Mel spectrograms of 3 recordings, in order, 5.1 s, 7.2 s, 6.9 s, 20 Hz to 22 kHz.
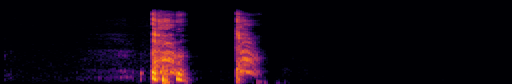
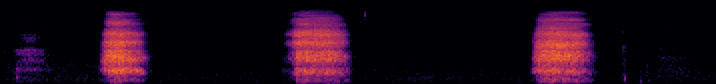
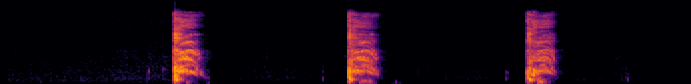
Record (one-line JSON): {"cough_length": "5.1 s", "cough_amplitude": 29044, "cough_signal_mean_std_ratio": 0.21, "exhalation_length": "7.2 s", "exhalation_amplitude": 9298, "exhalation_signal_mean_std_ratio": 0.36, "three_cough_length": "6.9 s", "three_cough_amplitude": 30249, "three_cough_signal_mean_std_ratio": 0.24, "survey_phase": "beta (2021-08-13 to 2022-03-07)", "age": "45-64", "gender": "Female", "wearing_mask": "No", "symptom_none": true, "smoker_status": "Never smoked", "respiratory_condition_asthma": false, "respiratory_condition_other": false, "recruitment_source": "REACT", "submission_delay": "1 day", "covid_test_result": "Negative", "covid_test_method": "RT-qPCR", "influenza_a_test_result": "Negative", "influenza_b_test_result": "Negative"}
